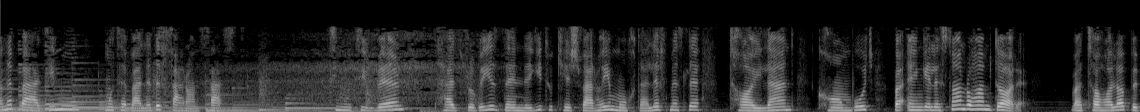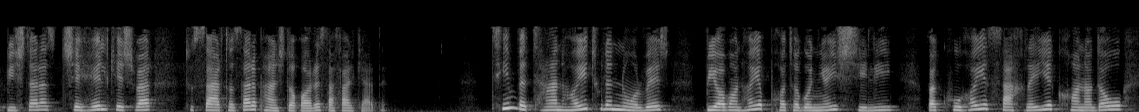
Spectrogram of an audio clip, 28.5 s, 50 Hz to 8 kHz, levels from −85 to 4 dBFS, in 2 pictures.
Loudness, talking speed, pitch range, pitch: -31 LUFS, 100 wpm, 200-245 Hz, 220 Hz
